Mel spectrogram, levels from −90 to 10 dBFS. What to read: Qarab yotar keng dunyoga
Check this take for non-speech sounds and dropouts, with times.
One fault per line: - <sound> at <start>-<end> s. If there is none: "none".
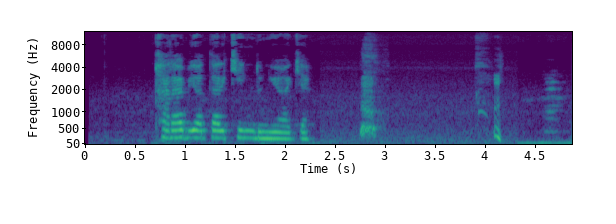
- bark at 2.7-3.1 s
- laugh at 3.9-4.2 s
